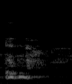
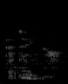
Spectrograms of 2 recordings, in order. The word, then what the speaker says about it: Edina: I often wondered why the family called me Edna, because I was christened Edina. But my father had a guttural sort of a voice, and pronouncing Edena, he used to say Edina, see, and so the family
